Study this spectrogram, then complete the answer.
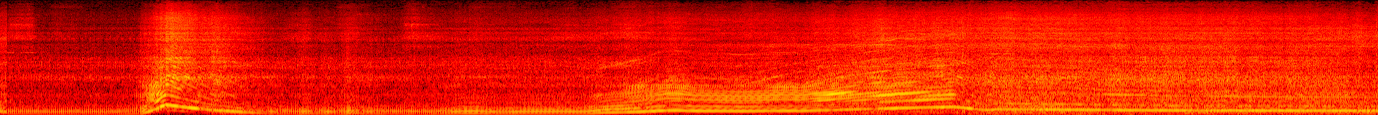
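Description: A big motorcycle engine while riding, loud and close: a sharp rev, then throttle rising and falling through gear changes into a steady cruising drone with wind rush.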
